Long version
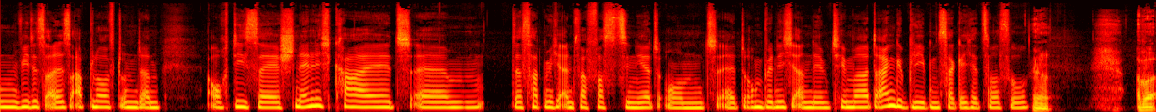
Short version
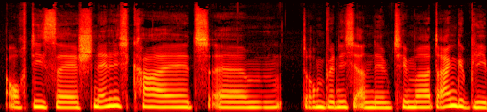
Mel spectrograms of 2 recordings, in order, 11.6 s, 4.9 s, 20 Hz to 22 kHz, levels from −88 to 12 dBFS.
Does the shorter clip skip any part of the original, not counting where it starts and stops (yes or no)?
yes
